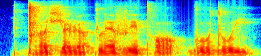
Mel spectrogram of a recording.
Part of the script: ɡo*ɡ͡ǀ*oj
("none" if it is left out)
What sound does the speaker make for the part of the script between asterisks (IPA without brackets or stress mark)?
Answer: d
